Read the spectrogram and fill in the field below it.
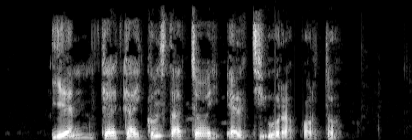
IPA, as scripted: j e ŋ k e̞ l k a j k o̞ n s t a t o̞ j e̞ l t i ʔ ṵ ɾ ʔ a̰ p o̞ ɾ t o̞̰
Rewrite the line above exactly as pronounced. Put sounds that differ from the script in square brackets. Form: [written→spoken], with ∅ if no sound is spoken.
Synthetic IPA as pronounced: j e [ŋ→n] k e̞ l k a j k o̞ n s t a t o̞ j e̞ l t i ʔ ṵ ɾ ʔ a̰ p o̞ ɾ t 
